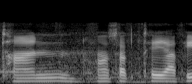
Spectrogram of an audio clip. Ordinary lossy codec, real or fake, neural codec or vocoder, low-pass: none; real; none; 7.2 kHz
